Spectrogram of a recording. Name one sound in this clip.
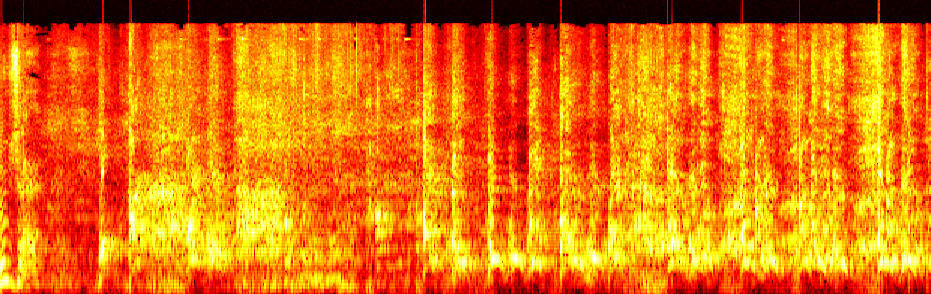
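Two dogs scuffle and tussle close by.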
